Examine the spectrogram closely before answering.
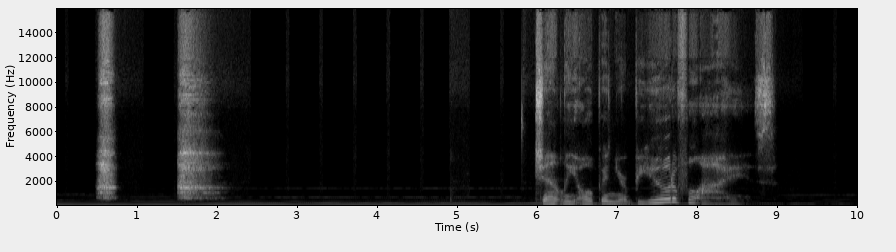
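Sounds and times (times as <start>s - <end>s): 
airy exhale out of the mouth in a guided relaxation exercise: 0.5s - 0.8s, 1.5s - 2.2s
breath in through the nose in a guided relaxation exercise: 0.5s - 0.8s, 1.5s - 2.2s
steady low sustained drone: 0.5s - 0.8s, 1.5s - 2.7s
speech: 6.0s - 9.0s.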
